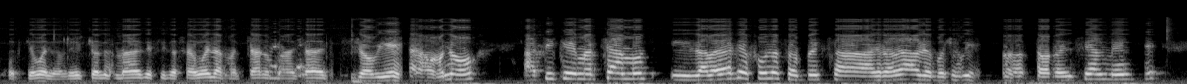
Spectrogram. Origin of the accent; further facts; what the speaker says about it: Buenos Aires, Argentina; moved away as an adult; yo soy de Buenos Aires, por cuestión de trabajo hace 16 años que vivo acá.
